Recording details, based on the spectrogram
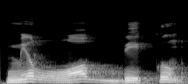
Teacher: نون ساکن کا را کے اندر ادغام ہو رہا ہے اور یہ ادغام بلا غنہ ہے ، ادھر غنہ نہیں کرنا، ربکم، را کو موٹا ادا کرنا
